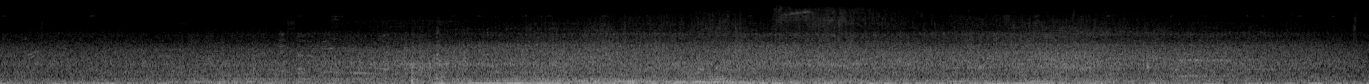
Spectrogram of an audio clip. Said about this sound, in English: So we're walking down Piccadilly now on the south side of the street. The traffic is never going to stop.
